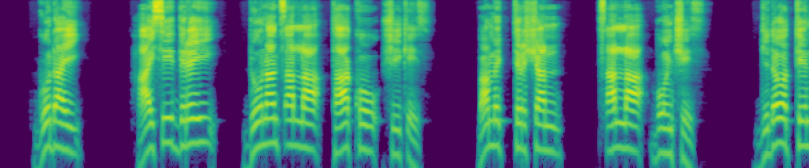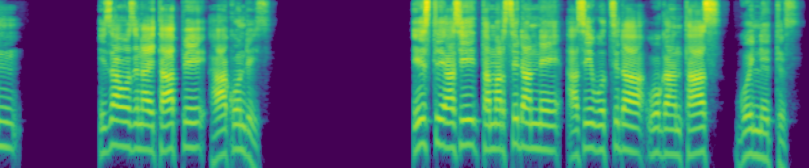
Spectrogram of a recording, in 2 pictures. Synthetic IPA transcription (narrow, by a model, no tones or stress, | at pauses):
ɡɔd̪ɐj | hɐjsːid̪ɪɾɛj | d̪oːnɐnt͡sʼɐlːɐt̪aːkːɔʃiːkʼḛːs | bɐmɛt̪ːɛɾʃɐn | t͡sʼɐlːɐbɔnt͡ʃːḛːs | ɡɪd̪ɐwɐt̪ːin | ɪzɐwɔzɪnɐjt̪aːpːɛhaːkɔnd̪ḛːs | ʔɪst̪ːɪɐsɪt̪ɐmɐɾsɪd̪ɐnːɛʔɐsɪwɔt͡sːɪd̪ɐwɔɡɐnt̪aːs | ɡɔjnːeːt̪ːḛːs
